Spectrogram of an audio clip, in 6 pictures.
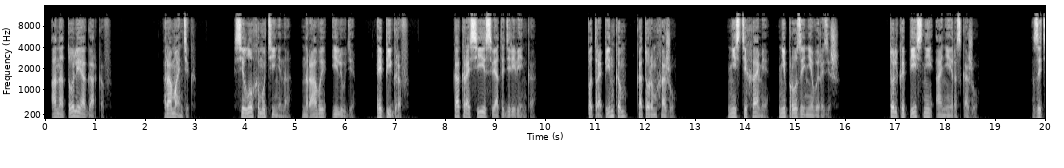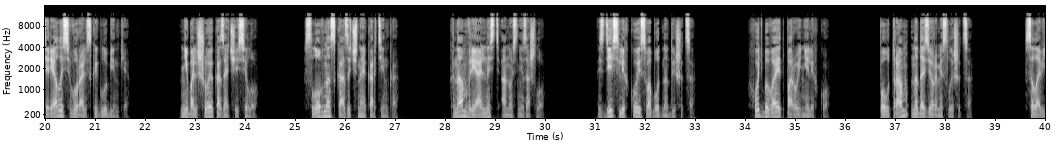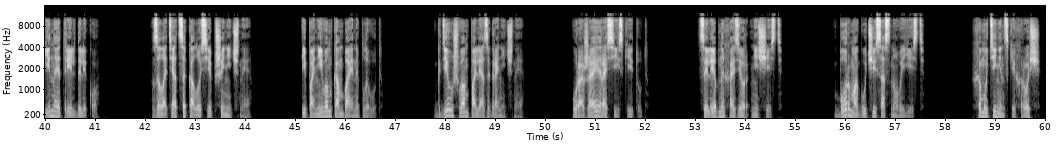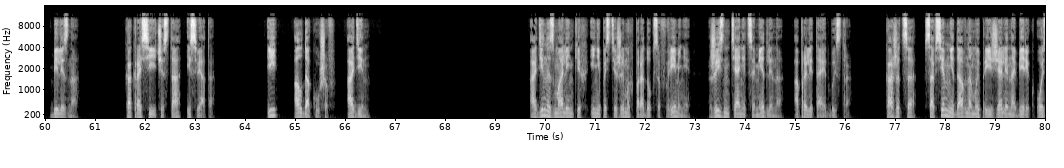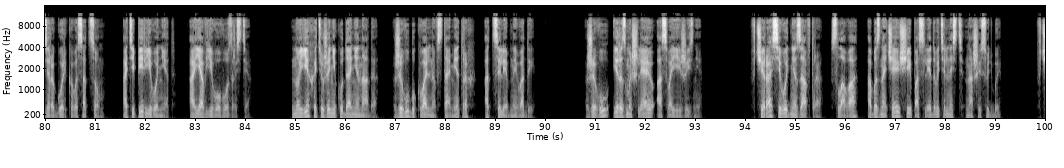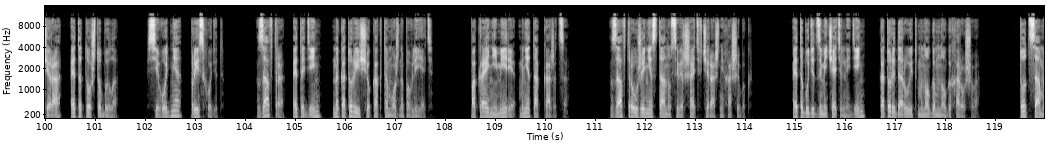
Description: Аудиокнига Романтик. Село Хомутинино: нравы и люди | Библиотека аудиокниг
Село Хомутинино: нравы и люди Автор Анатолий Агарков Читает аудиокнигу Авточтец ЛитРес.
